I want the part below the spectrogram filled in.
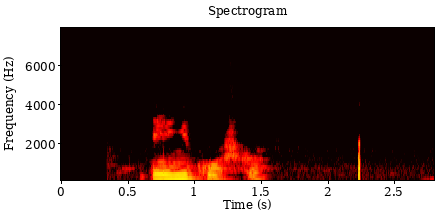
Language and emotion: Russian, neutral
